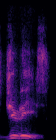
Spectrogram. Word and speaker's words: Judice: Pearl, he does want to correct you on how to pronounce his last name, though. He's Okay, tell me, because I Judice. he's too timid to interrupt you, but he wants to give you the correct pronunciation. It's Judice.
